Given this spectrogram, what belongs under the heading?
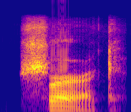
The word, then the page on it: shirk: American English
